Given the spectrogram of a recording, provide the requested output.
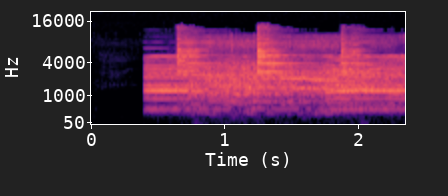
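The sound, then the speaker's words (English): An alarm sound effect: a loud, blaring alarm starts abruptly after a brief silence and holds steady, with a sharper pulse recurring roughly every half second. No one speaks over it. “Where's the alarm?”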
